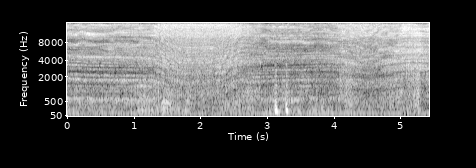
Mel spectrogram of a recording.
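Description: A torch hisses steadily and loudly up close while making smoke during a Sea Ray 370 Sundancer boat restoration, a continuous rushing hiss with brief faint clatters partway through.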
